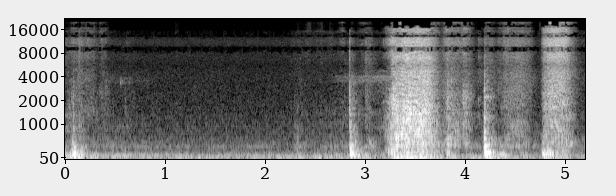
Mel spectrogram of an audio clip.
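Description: Pulled, frayed fabric edges trimmed while sewing reusable napkins, a quiet pause and then a few close rough swishing cuts and rubs, brief bursts with short gaps.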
